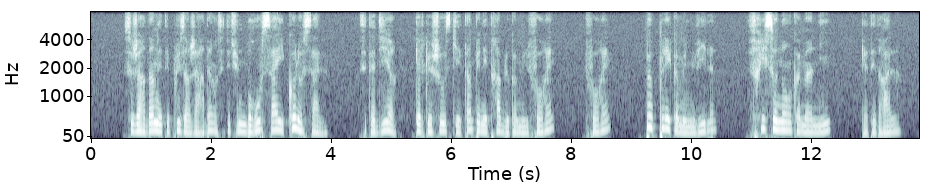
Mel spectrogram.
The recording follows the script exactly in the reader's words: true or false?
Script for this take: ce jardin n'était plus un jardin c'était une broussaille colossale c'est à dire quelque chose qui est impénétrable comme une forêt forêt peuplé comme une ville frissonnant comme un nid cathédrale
true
